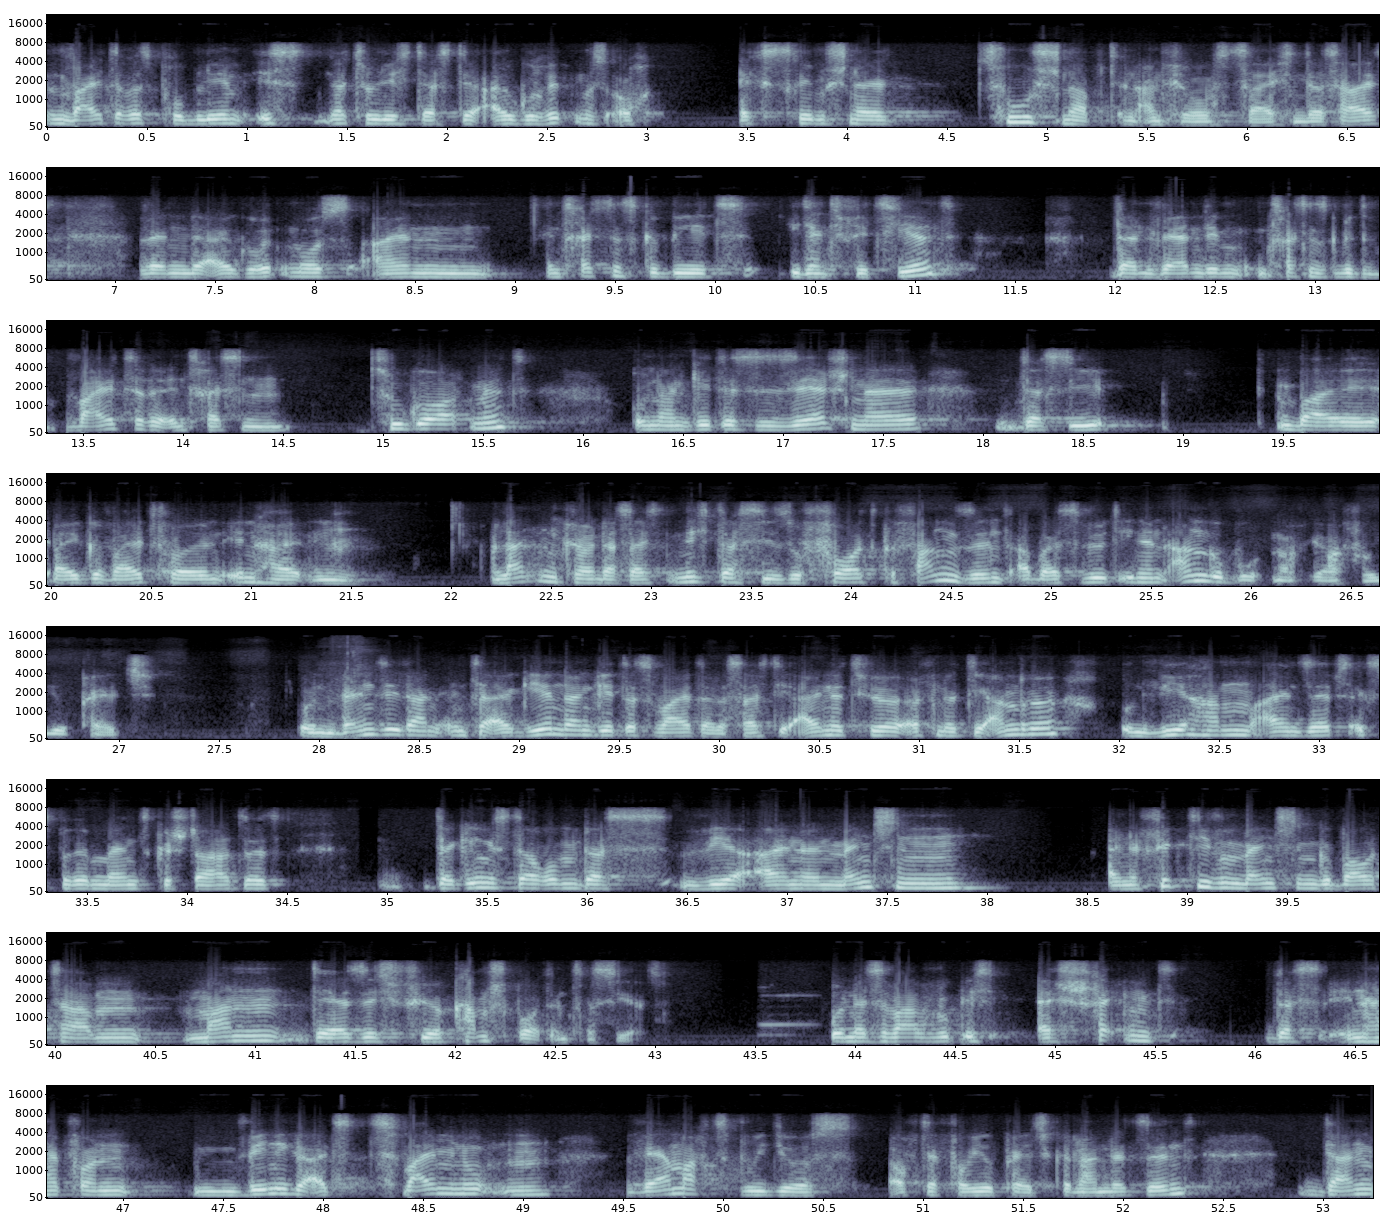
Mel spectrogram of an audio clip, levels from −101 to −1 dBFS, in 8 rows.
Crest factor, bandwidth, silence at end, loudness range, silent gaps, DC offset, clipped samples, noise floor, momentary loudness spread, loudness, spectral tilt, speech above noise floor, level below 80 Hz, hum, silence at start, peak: 16 dB; 8.2 kHz; 0 s; 3 LU; none; under 0.1%; under 0.1%; -68 dBFS; 8 LU; -21 LUFS; -5 dB/octave; 47 dB; -62 dBFS; none; 0 s; -6 dBFS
